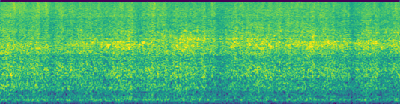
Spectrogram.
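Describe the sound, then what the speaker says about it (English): Chicken in a hot pan steams and sizzles after lemon juice is squeezed over it, a loud, continuous hiss holding steady close to the pan with no talking. "You can see the water from the lemon juice is steaming up."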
